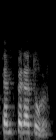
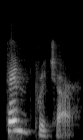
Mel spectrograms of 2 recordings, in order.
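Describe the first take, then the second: First: The stress falls on a later syllable. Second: The stress falls on the first syllable. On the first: The speaker calls it wrong. "It's not temperature" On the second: The speaker calls it right. "The stress is in the first syllable"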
